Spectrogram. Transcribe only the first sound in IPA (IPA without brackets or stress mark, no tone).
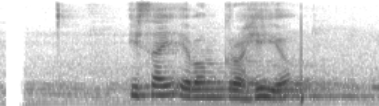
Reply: i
